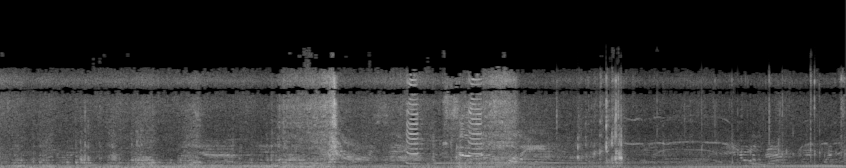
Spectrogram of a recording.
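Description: Stand-up jet ski engine running and revving, its pitch falling and rising as the craft leaps clear of the water and lands, then climbing again near the end. People's voices and shouts come in around the middle.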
